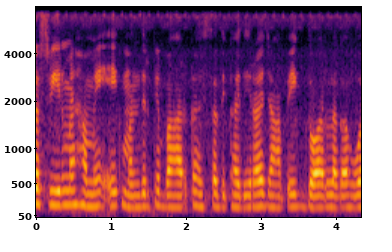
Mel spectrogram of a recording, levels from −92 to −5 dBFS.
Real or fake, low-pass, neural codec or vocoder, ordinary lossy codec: real; 7.2 kHz; none; none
